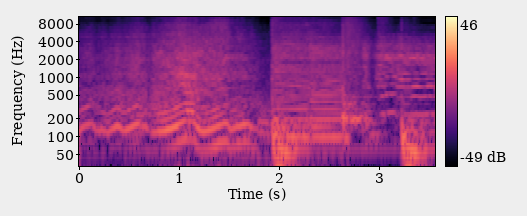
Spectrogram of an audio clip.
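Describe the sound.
Racing engines roar and rev hard at the start of a large sand race. The loud, dense engine noise swells, then drops sharply before surging again with overlapping engine tones.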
